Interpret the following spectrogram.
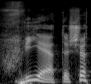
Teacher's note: object is stressed Viet you can hear that this is stressed the tone goes up and the volume goes up when we say this we kind of push that word into the foreground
